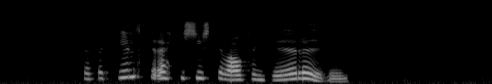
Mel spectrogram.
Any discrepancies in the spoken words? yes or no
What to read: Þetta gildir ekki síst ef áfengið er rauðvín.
no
